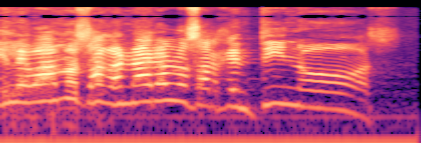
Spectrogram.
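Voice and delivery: high, loud battle cry; boastful rally shout. Retold or imitated. Organizer promising the crowd a football win, boastful shout. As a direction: rouse the stands against the rival team.

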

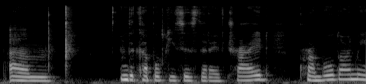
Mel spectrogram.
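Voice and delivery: usual speaking voice

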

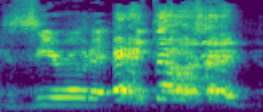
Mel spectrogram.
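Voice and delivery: rising into a loud, incredulous yell; exasperated shout. Real, not acted. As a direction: yell the figure in disbelief. Exasperated about score jump.

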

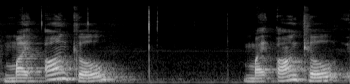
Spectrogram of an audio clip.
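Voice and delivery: "my uncle" drawn out slowly; slow demo. Shown as a demonstration. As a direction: say it slowly for learners. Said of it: "slow teaching demo". (آهسته و کشیده)

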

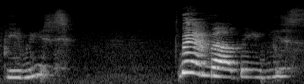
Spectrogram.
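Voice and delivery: high, sing-song cooing. Real, not acted. Cooing at old baby photos: high sing-song. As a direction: coo over them like a fond mum.

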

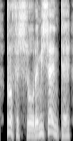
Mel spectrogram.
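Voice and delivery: high, urgent call of mi sente; repeated loudly. A narrator's reading. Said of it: "ripeté forte".

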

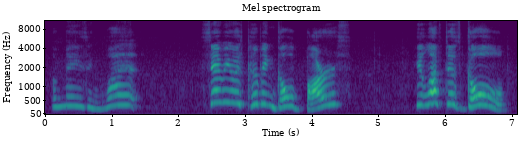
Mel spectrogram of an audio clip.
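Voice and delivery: high, incredulous "what?" building to amazement; astonished disbelief. Real, not acted. Player discovering her dead cat left gold, amazed. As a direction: gasp at the absurd news.

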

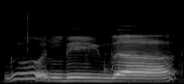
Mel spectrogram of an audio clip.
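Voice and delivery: high, slow, drawn-out cooing; gushing affection. Real, not acted. Host responding to a grateful guest, gushing fondly.

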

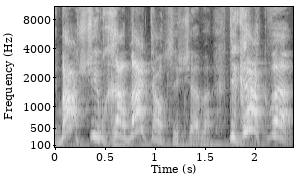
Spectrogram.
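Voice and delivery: high, loud impatient demand; impatient yell. Retold or imitated. King yells at stalling scribe, impatient and loud. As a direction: bark at him to read already.

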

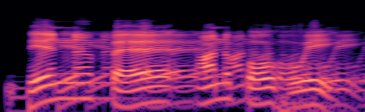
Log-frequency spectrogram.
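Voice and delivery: ਬਿਨ ਭੈ ਅਨ ਪਉ ਹੋਏ said slowly and loud, with a pause after ਹੋਏ; pause after hoe. Shown as a demonstration. Teacher showing the sangat where the pause falls, slowly. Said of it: "ਹੋਏ ਤੇ ਵਿਸਰਾਮ ਹੈ".

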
